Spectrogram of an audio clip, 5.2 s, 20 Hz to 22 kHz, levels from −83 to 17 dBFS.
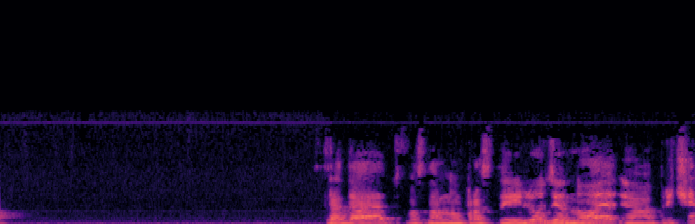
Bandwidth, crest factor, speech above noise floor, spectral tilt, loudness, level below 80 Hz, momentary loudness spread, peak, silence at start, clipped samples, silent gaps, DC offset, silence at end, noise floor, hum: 10.5 kHz; 18 dB; 29 dB; -4.5 dB/octave; -20 LUFS; -52 dBFS; 6 LU; -6 dBFS; 0 s; under 0.1%; none; under 0.1%; 0 s; -50 dBFS; none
